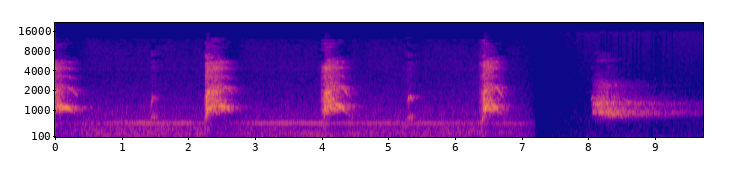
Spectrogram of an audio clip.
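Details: Red fox barking, sharp short barks about every two seconds with softer yips between, over a steady humming tone, then a drawn-out lower whine.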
